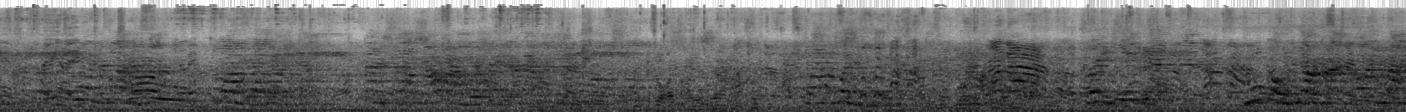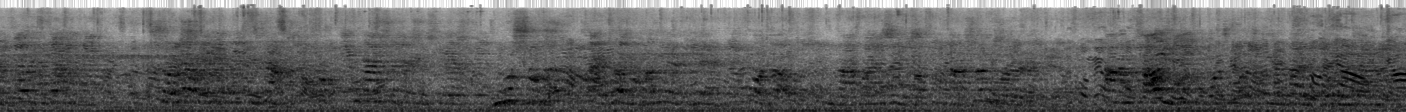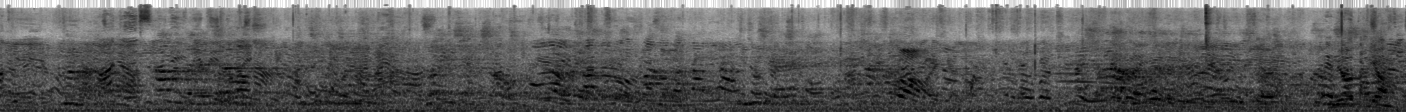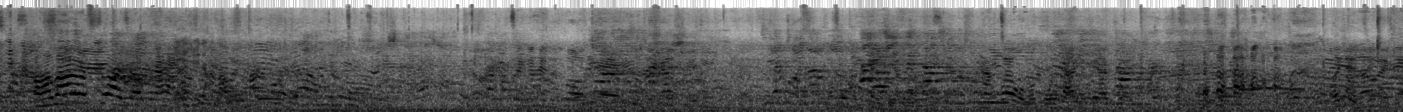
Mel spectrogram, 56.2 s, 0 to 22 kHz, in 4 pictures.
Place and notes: Ketagalan Boulevard, Taipei - Taiwan LGBT Pride
27 October, 17:09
